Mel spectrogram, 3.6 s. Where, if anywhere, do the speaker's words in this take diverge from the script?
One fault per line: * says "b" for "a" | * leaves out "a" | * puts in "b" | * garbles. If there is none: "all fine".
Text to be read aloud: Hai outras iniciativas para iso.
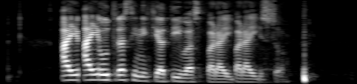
* puts in "hai"
* puts in "para"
